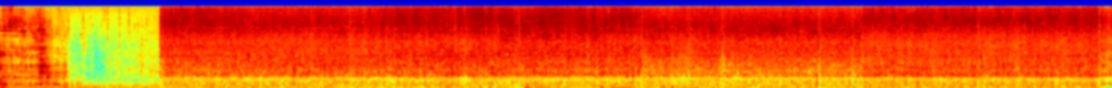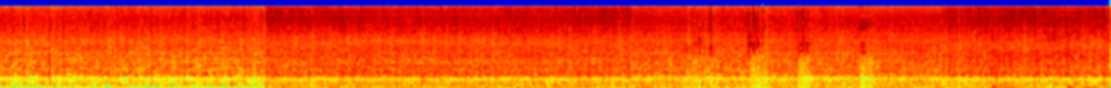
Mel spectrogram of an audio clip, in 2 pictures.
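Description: Minced beef with onion, red bell pepper and tomato sizzling steadily in a frying pan, a dense hiss that starts abruptly about two seconds in. Just before, a brief scrape of a knife gathering chopped tomato on a cutting board.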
